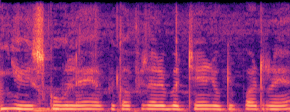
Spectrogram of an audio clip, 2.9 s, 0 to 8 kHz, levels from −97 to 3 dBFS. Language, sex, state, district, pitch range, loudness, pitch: Hindi, female, Uttar Pradesh, Jyotiba Phule Nagar, 240-250 Hz, -17 LUFS, 245 Hz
